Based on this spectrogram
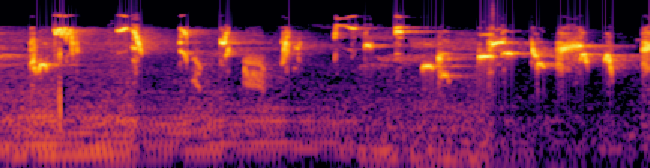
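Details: Male orange-headed thrush in song, a rich varied run of whistled and slurred phrases, short notes jumping between high and mid pitch, delivered rapidly with brief gaps; faint low hum beneath.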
